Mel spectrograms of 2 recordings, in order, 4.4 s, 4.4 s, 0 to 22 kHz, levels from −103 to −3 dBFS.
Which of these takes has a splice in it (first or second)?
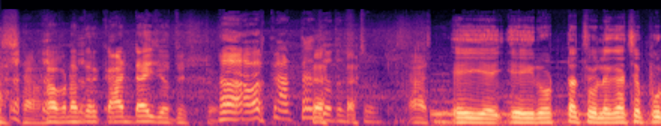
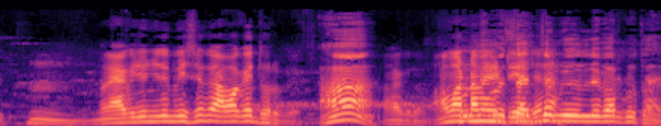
first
